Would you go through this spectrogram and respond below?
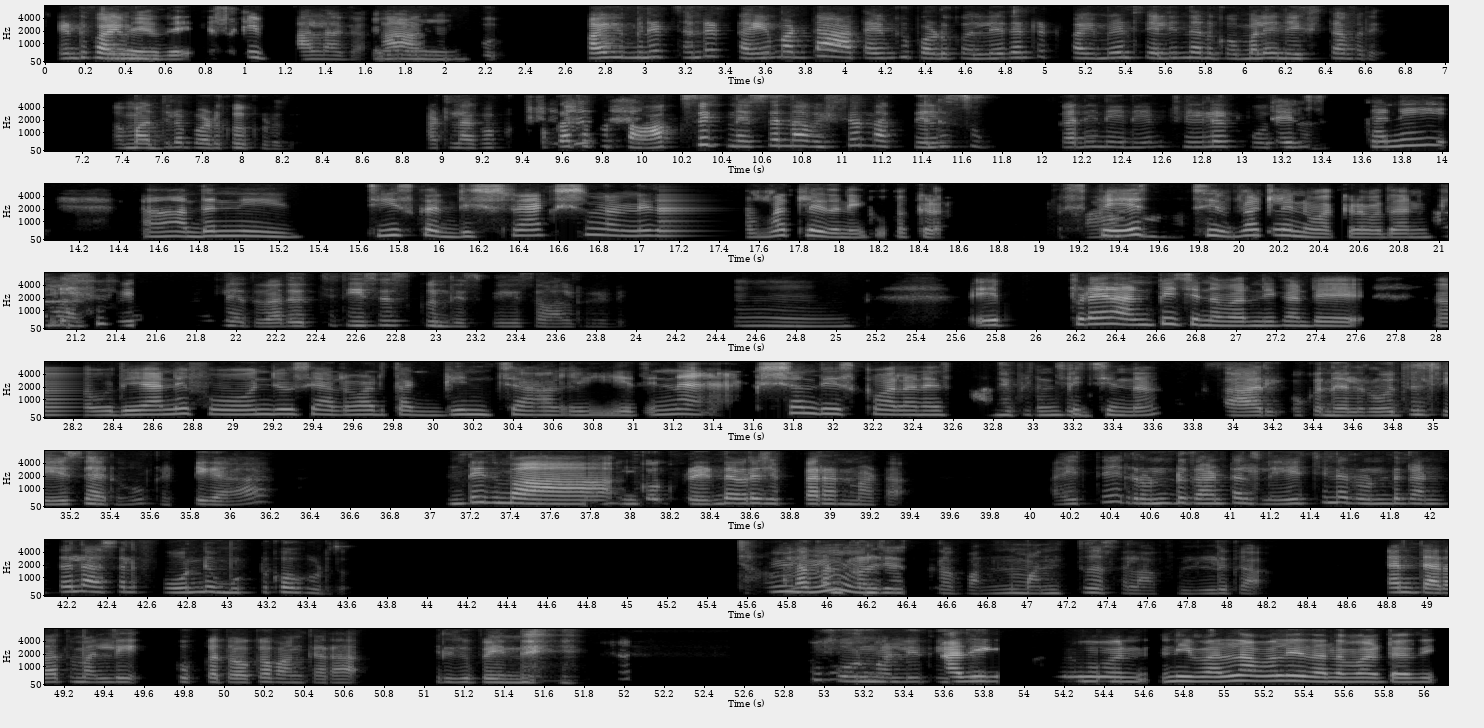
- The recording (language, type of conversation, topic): Telugu, podcast, లేచిన వెంటనే మీరు ఫోన్ చూస్తారా?
- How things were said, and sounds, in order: distorted speech; in English: "ఫైవ్ మినిట్స్"; in English: "స్కిప్"; in English: "ఫైవ్ మినిట్స్"; other background noise; in English: "ఫైవ్ మినిట్స్"; in English: "నెక్స్ట్"; chuckle; in English: "టాక్సిక్‌నెస్"; in English: "డిస్ట్రాక్షన్"; in English: "స్పేస్"; in English: "స్పేస్"; chuckle; in English: "స్పేస్ ఆల్రెడీ"; in English: "యాక్షన్"; stressed: "యాక్షన్"; in English: "ఫ్రెండ్"; in English: "కంట్రోల్"; in English: "వన్ మంత్"; laughing while speaking: "తిరిగిపోయింది"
